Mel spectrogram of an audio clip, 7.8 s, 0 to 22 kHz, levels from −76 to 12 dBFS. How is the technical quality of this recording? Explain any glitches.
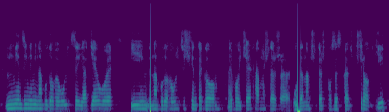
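The recording is marred by two loud digital bangs, both invalid numbers at full scale. At 3.00 s a processing calculation produced infinite or invalid values, which were forced to the largest positive or negative value for a block of about 12 ms, fitting a 512-sample buffer. That short a block registers as a single bang. From 5.94 to 5.99 s a longer block of about 46 ms, consistent with 2048 samples, sits pinned at one extreme value far beyond the audio's peaks, so it gives a hard pop on entry and another on exit, with nothing audible between them. Unlike clipping, which flattens only the loud peaks and leaves the surrounding audio present, these stretches replace the audio entirely with a fixed extreme value.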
